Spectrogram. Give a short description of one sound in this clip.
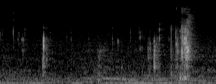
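Ice clinks in a glass.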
